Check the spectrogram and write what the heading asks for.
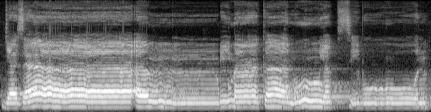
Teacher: یکسبون یہاں پر وقفی کی صورت میں مد عارض وقفی ہوگا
